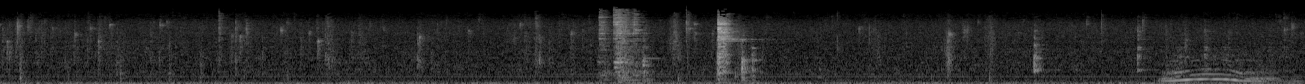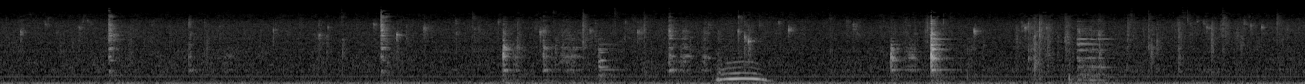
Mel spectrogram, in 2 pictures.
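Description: Cauliflower fritters frying in oil in a pan, a steady crackling sizzle with scattered pops. A few sharp clatters come about six to seven seconds in, and two brief rising-and-falling vocal sounds come later, one near the middle and one shorter one a few seconds after.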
